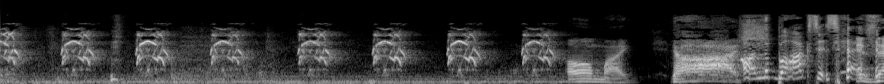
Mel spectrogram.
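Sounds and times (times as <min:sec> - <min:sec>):
electronic owl deterrent hoot: 0:00.0 - 0:05.7
speech: 0:05.7 - 0:08.8.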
